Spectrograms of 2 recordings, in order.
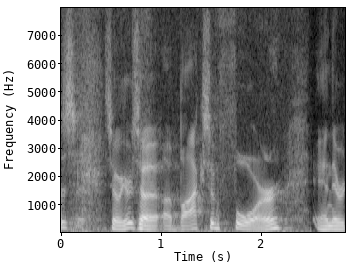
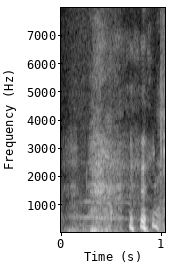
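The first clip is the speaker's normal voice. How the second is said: breathy embarrassed laugh; 10 semitones higher than usual. Real, not acted. Punchline about the wrong seats.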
